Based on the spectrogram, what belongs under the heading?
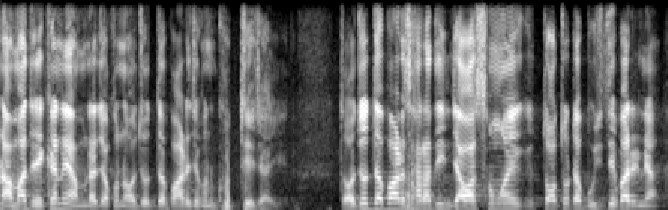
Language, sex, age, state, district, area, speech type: Bengali, male, 60+, West Bengal, Purulia, rural, spontaneous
